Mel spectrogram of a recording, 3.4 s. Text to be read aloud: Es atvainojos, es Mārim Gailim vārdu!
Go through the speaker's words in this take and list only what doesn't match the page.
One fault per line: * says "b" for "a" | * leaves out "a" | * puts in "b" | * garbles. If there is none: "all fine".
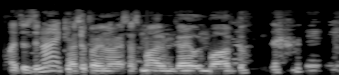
all fine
